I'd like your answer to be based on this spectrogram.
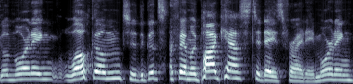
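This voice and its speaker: A woman speaks in an ordinary speaking voice, fairly high-pitched, with lively intonation at a moderate pace. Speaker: podcast host. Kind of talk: podcast host talk. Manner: upbeat.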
